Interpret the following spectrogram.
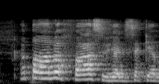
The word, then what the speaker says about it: fácil: Porque esse I, esse L, ele automaticamente ele faz com que a sílaba ela feche no final. Fácil. Ok? Fácil. C-I-L. Fácil. Então esse A fica em bastante evidência e a palavra fácil ela é acentuada paroxítona. Bônus, mas falamos de bônus,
